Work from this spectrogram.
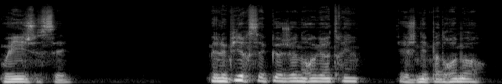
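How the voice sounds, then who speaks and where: A man's voice: mid-range voice, moderate pace, warm tone, breathy edge, natural voice. A man reading an audiobook and voicing a doctor who defends himself, pleading and combative. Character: Louis, doctor defending himself, moody and stubborn.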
